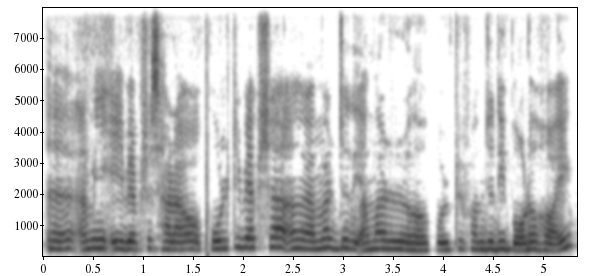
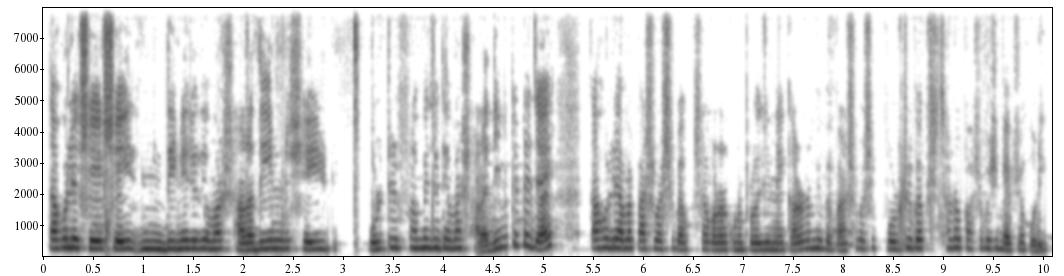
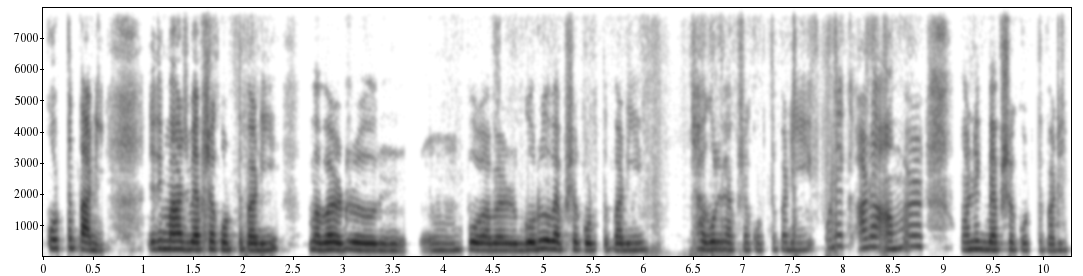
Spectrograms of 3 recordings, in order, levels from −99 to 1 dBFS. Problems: background sounds at intervals, background conversations at intervals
